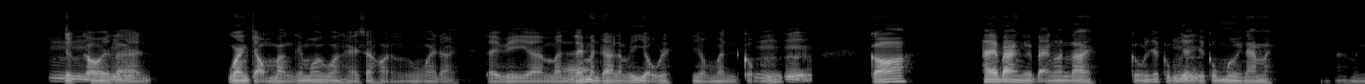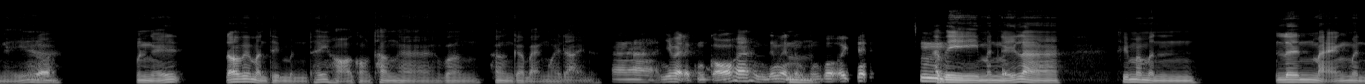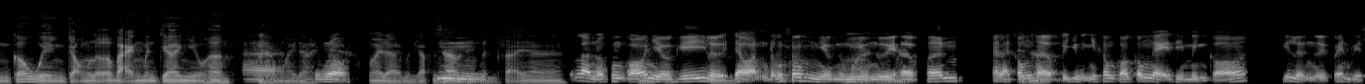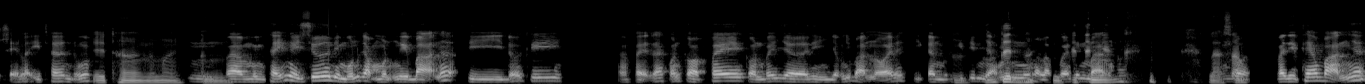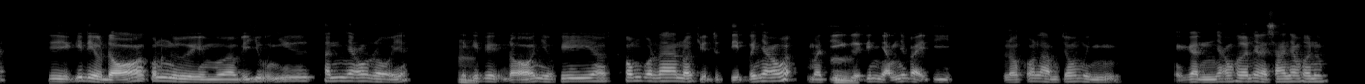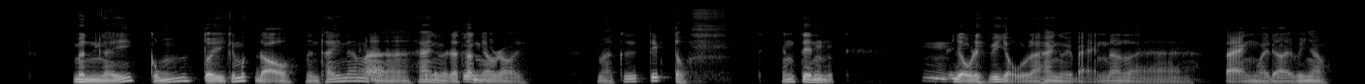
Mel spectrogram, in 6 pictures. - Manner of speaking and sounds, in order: tapping; unintelligible speech; other noise; "làm" said as "ừn"; laughing while speaking: "không?"; unintelligible speech; chuckle; chuckle
- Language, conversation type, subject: Vietnamese, podcast, Bạn nghĩ công nghệ ảnh hưởng đến các mối quan hệ xã hội như thế nào?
